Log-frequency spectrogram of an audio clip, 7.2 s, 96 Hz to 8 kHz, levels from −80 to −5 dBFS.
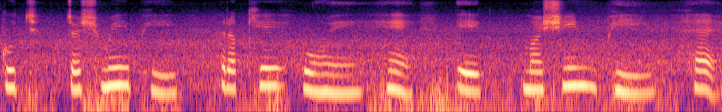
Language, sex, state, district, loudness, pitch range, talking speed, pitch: Hindi, female, Madhya Pradesh, Dhar, -14 LUFS, 215-260 Hz, 85 wpm, 235 Hz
